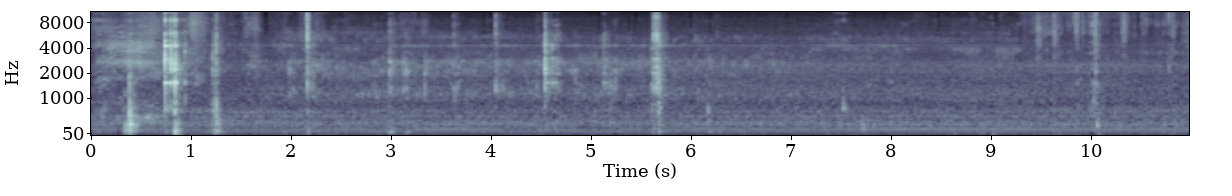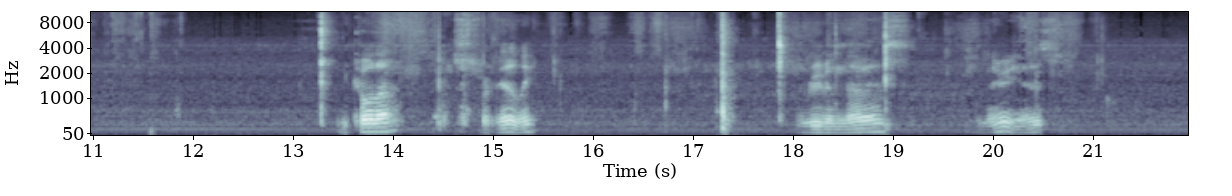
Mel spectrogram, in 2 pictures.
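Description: Gloved hands handling trading cards and plastic card holders, making a scattering of light clicks and taps. A denser, louder stretch of handling noise follows in the last several seconds.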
